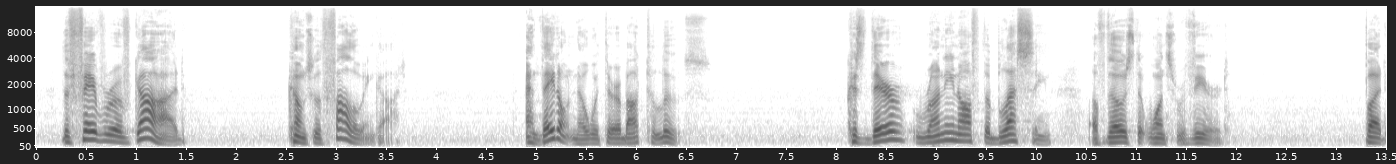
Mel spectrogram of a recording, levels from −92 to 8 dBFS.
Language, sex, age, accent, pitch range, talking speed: English, male, 50-69, American, 120-190 Hz, 130 wpm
